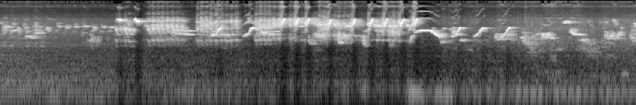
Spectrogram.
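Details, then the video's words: Caged olive-backed sunbird in full song, pouring out a dense, continuous stream of high twittering and squeaky notes, then a few separated chirps. "bunyi nembak nembak"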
